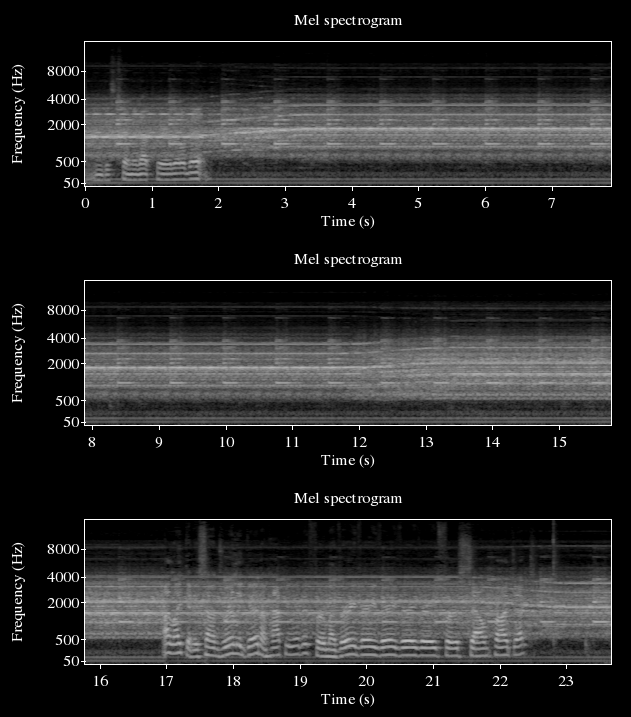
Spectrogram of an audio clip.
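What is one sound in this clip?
A small model locomotive's diesel engine sound drones steadily, then revs up.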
